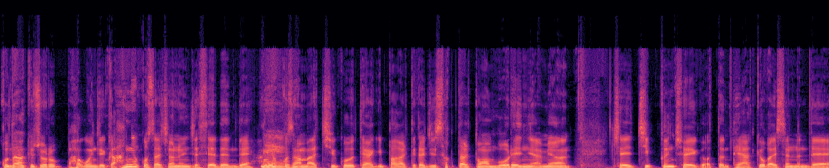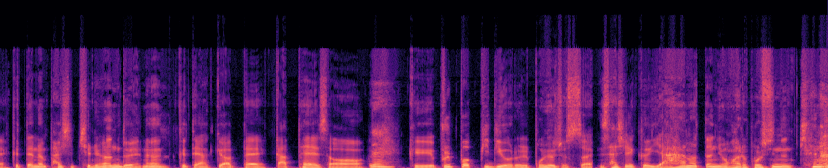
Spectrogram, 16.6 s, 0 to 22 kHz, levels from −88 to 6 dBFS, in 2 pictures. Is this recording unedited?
no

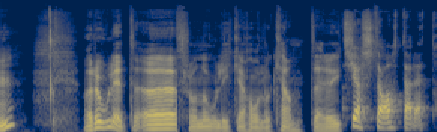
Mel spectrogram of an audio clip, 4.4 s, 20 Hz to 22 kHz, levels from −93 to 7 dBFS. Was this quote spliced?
yes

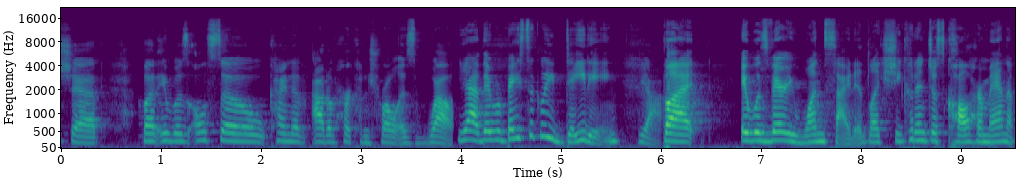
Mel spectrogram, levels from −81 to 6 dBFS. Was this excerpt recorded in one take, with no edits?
no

